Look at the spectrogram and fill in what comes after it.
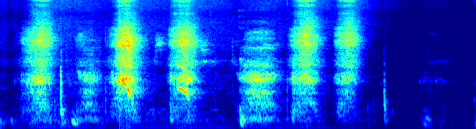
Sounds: Sniff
